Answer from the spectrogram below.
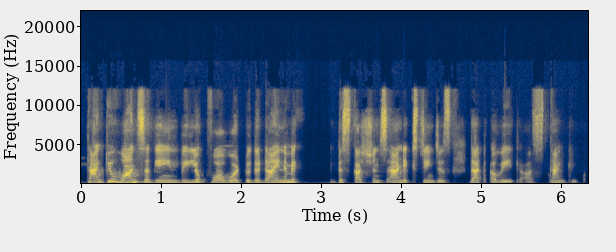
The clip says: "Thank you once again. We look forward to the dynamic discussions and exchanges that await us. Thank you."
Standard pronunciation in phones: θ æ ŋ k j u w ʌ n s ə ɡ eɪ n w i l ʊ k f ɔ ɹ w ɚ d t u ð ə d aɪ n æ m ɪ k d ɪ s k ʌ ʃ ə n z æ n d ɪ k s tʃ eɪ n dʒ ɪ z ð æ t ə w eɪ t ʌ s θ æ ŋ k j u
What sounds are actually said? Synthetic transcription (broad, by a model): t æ ŋ k j u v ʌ n s ə ɡ eɪ n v i l ʊ k f ɔ ɹ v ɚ d t u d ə d aɪ n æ m ɪ k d ɪ s k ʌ ʃ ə n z æ n d ɪ k s tʃ eɪ n dʒ ɪ z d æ t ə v eɪ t ʌ s t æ ŋ k j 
